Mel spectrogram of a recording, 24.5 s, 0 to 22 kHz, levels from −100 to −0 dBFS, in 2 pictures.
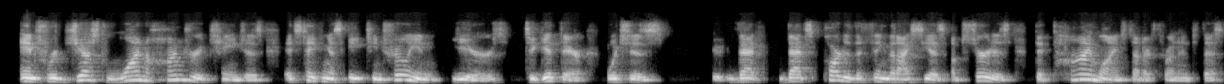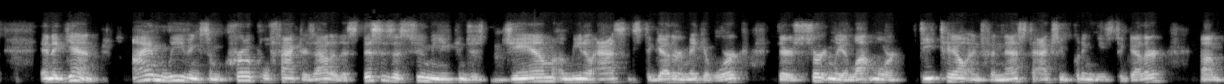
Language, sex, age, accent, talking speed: English, male, 40-59, American, 180 wpm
